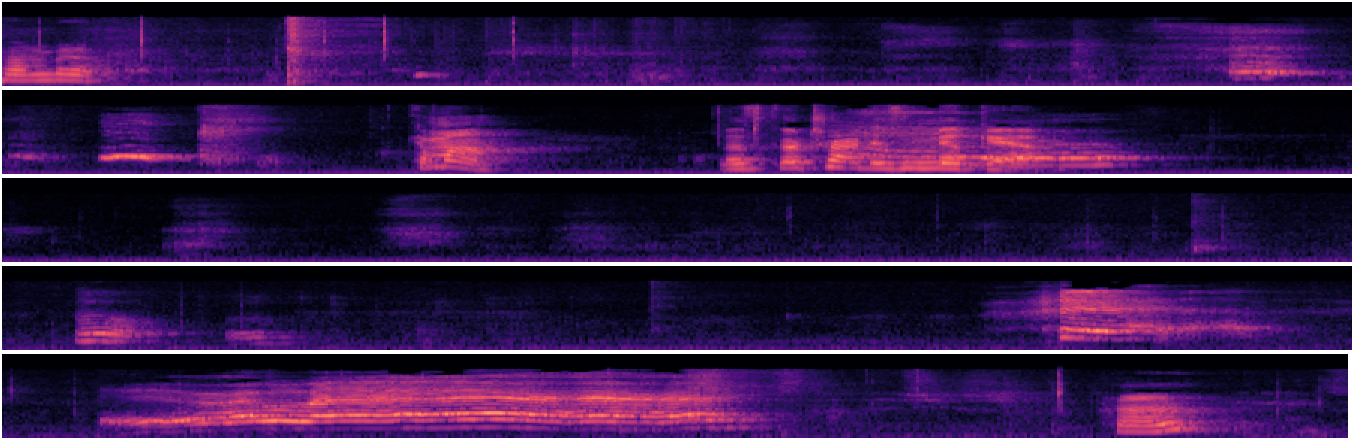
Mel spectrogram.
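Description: A toddler babbles and squeals nearby.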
